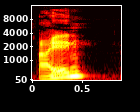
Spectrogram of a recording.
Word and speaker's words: Iain: The kid that plays young Sheldon, and I have a hard time saying his name, it's like, it's spelled I-A-I-N, so I guess it's Ian,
